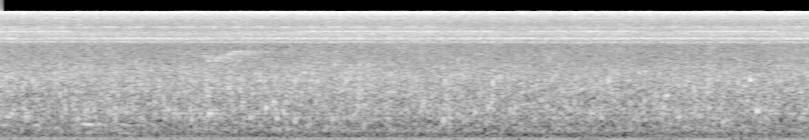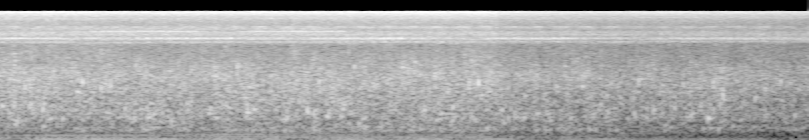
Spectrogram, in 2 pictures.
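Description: Shallow forest stream flowing and trickling steadily, a continuous rush of water that drops a little in level near the end.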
